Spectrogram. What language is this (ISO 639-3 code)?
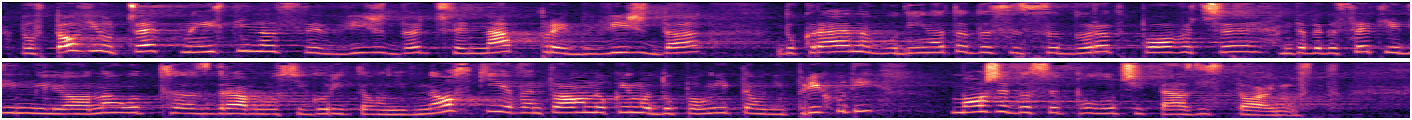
bul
